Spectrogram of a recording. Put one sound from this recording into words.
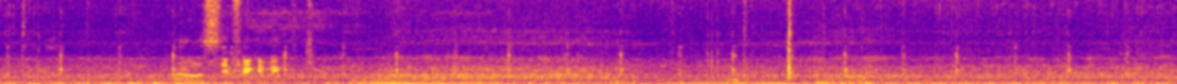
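A truck's diesel engine rumbles low and steady as it rolls slowly past close by.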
